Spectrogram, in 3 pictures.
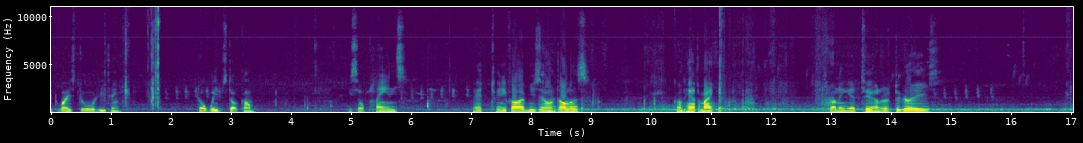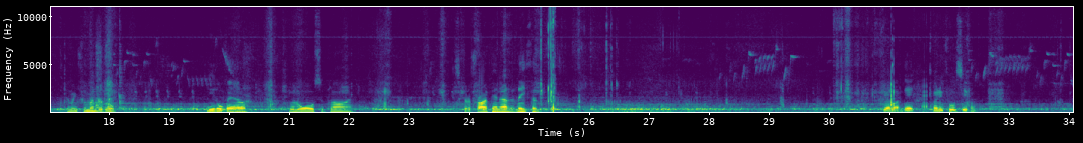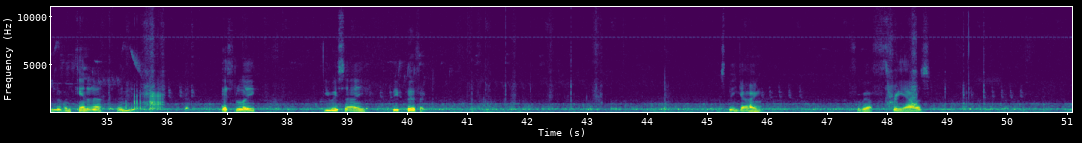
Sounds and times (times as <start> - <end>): Speech: 0.0 - 1.3, 2.5 - 3.5, 5.0 - 6.0, 7.0 - 9.0, 10.4 - 11.2, 12.9 - 14.8, 17.3 - 18.3, 19.6 - 20.4, 21.0 - 22.2, 23.8 - 25.3, 30.9 - 32.6, 34.0 - 35.6, 36.9 - 37.6, 38.6 - 40.4, 45.2 - 46.0, 47.4 - 48.8.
